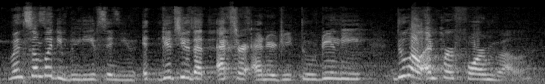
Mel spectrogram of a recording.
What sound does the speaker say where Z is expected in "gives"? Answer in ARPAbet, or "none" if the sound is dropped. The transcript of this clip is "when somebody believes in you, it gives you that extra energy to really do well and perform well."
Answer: S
